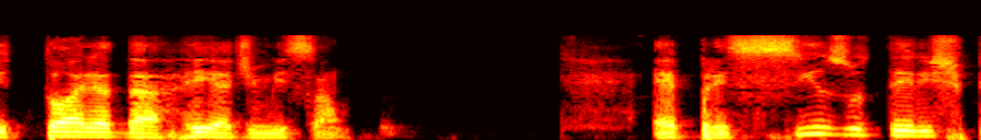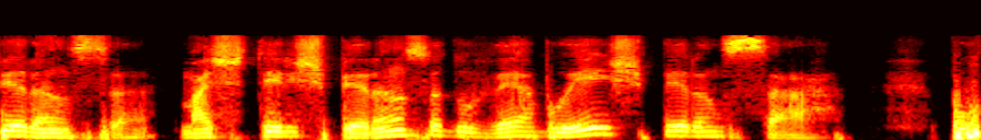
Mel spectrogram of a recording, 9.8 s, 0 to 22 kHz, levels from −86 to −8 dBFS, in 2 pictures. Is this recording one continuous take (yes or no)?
no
